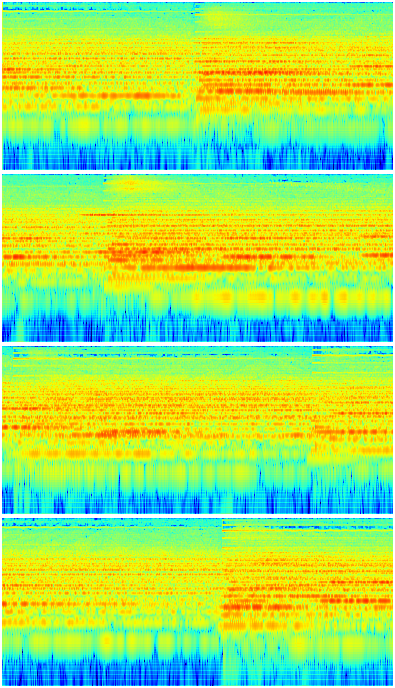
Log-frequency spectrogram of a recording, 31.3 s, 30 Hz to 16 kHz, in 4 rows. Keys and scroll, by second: 20.2 ctrl+alt+d, 20.9 ctrl+space, 22.1 KP_0, 22.5 c, 23.9 b, 24.2 b, 24.8 v, 27.7 shift+x, 28.3 x, 28.7 space, 29.3 v.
